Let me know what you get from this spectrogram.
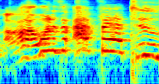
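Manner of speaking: put-on high, pleading kid voice; whiny begging daughter. Daughter begging her mom for an iPad, high and whiny. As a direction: whine it like a kid.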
